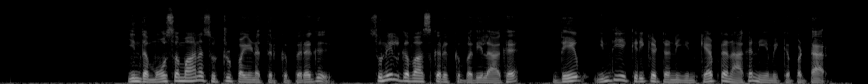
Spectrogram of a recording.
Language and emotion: Tamil, neutral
